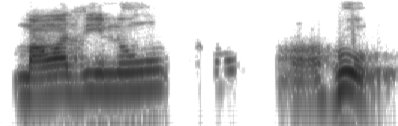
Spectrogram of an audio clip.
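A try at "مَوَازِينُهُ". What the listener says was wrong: এবার টানটা ঠিক করেন। কোথায় কি টান হবে? নুতে টান হবে এখানে একটা টান হলো। মাওয়া এখানে একটা টান হবে। ওয়া আছে এখানে দেখেন।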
